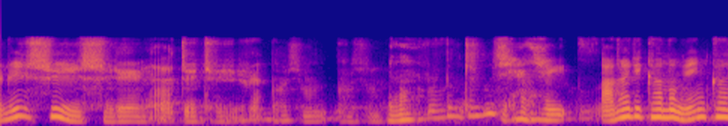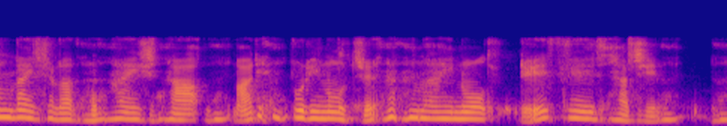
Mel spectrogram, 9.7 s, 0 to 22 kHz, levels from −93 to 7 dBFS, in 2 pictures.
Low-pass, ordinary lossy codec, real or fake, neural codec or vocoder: 7.2 kHz; none; fake; autoencoder, 22.05 kHz, a latent of 192 numbers a frame, VITS, trained on one speaker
